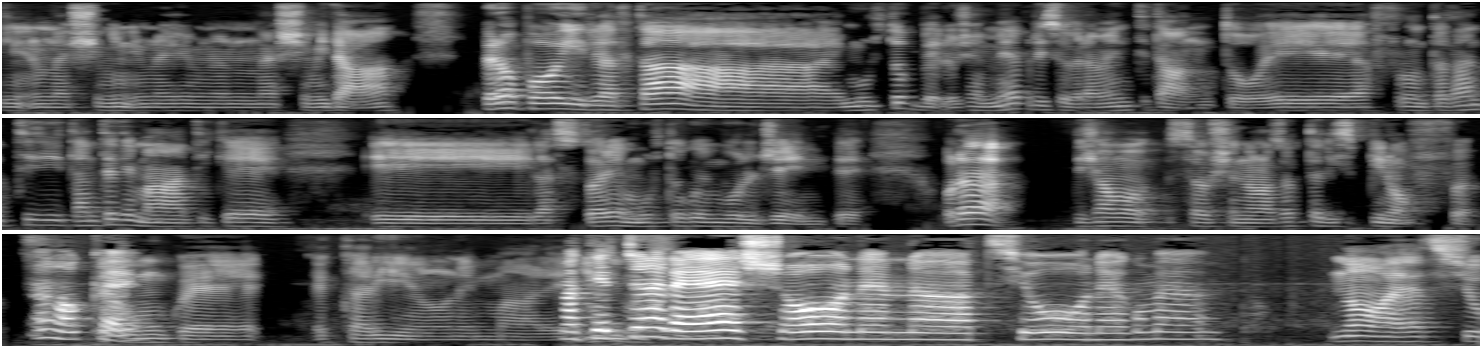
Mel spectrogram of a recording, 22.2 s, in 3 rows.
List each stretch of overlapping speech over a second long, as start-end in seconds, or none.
17.5-18.7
